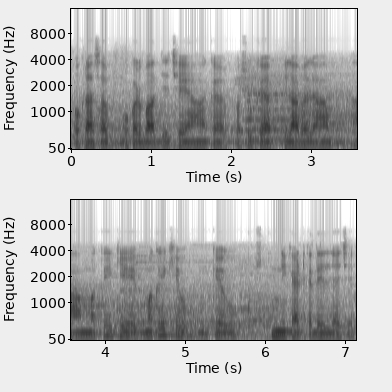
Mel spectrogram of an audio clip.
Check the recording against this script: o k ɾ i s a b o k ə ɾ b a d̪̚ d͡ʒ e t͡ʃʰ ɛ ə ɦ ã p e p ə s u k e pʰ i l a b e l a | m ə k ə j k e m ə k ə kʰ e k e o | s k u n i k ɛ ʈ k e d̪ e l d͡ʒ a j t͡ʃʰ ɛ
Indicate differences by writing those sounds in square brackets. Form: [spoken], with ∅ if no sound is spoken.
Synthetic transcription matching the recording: o k ɾ [a] s [ə] b o k ə ɾ b a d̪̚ d͡ʒ e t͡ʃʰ ɛ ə ɦ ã [k] e p ə s u k e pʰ i l a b e l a | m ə k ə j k e m ə k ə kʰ e k e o | s k u n i k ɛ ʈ k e d̪ e l d͡ʒ a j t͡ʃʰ ɛ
